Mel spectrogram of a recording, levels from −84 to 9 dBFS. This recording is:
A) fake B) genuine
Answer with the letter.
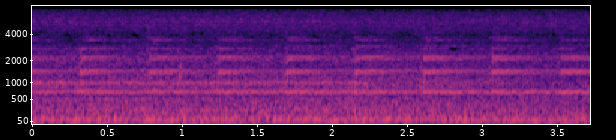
A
